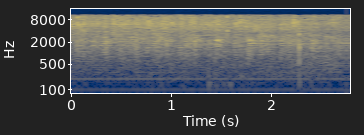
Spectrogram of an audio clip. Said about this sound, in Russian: Бурные овации.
